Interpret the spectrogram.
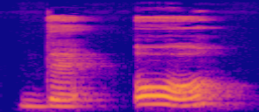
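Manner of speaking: The O said loud to mark the stressed vowel; teacher stressing the O. Shown as a demonstration. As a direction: hit The O hard so learners hear the stress. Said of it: "at the end is stressed".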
